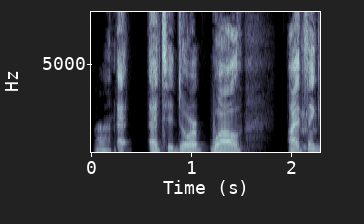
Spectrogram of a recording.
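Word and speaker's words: Etidorhpa: Edorpa, is that how you pronounce that? Etidorp. Well, I think it's Edidorpa. Some people say fa, but it's Aphrodite spelled backwards, and I think it's Edidorpa because it's HPA.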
